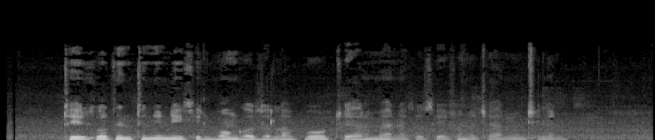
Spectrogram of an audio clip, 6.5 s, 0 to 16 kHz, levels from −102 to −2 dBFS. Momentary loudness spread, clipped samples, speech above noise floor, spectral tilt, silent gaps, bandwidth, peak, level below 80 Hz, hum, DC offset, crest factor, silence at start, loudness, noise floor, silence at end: 16 LU; under 0.1%; 23 dB; -8 dB/octave; none; 11 kHz; -14 dBFS; -64 dBFS; none; under 0.1%; 20 dB; 0.1 s; -33 LUFS; -56 dBFS; 0.05 s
